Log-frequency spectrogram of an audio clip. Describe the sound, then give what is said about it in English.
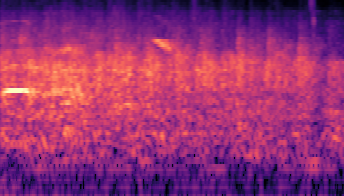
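Sustained applause from an audience at a speech, after a statement about record high school graduation rates and the Latino dropout rate being cut in half, a dense crackle of many hands clapping at a steady, fairly loud level for several seconds with no voices standing out. “That's worth applauding.”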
